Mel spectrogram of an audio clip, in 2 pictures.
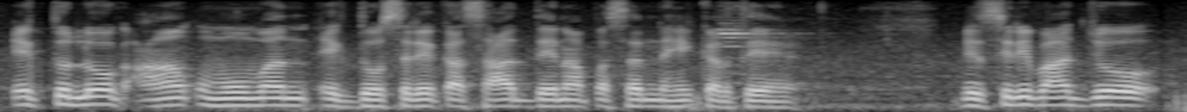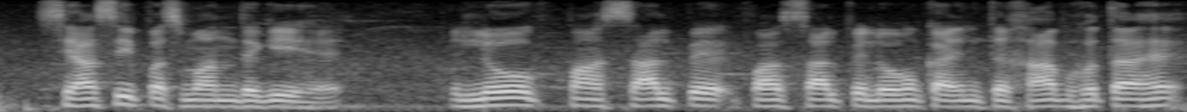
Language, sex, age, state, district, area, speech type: Urdu, male, 18-30, Delhi, South Delhi, urban, spontaneous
